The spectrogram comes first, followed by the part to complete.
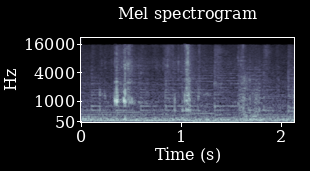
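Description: Soft background music, with two or three short crunches as a piece of liege waffle is bitten and chewed.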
